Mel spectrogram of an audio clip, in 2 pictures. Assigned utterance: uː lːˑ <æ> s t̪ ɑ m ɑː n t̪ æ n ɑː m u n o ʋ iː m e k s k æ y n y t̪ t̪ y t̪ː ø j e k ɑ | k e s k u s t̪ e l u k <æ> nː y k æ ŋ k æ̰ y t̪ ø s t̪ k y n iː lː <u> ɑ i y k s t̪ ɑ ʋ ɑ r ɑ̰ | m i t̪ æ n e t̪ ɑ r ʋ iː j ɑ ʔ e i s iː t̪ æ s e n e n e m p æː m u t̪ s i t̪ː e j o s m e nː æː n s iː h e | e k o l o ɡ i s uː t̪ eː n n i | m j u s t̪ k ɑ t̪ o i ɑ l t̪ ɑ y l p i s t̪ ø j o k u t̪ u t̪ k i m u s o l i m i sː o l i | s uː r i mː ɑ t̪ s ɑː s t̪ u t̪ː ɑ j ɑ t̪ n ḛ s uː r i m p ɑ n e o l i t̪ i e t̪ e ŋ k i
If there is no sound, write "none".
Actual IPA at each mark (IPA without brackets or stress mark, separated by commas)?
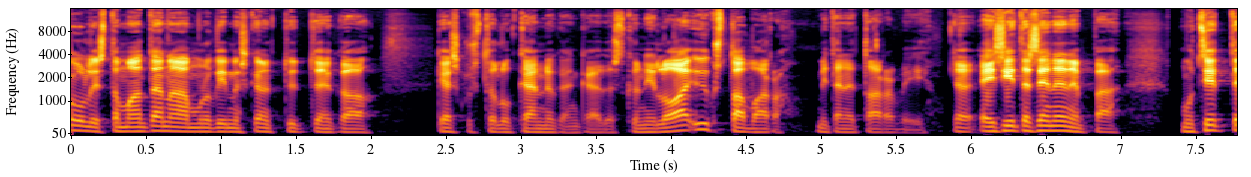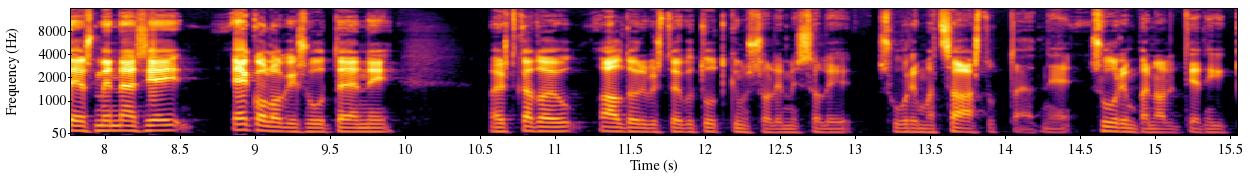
i, æ, o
